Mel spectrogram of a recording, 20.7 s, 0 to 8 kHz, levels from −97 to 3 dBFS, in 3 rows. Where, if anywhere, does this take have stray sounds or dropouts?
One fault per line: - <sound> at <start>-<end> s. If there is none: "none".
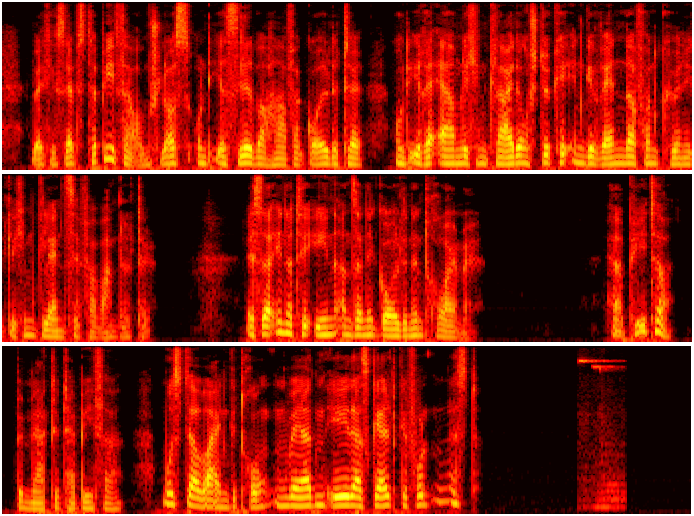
- squeak at 19.5-20.0 s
